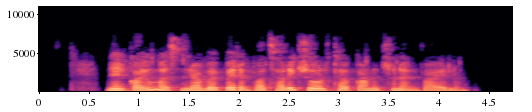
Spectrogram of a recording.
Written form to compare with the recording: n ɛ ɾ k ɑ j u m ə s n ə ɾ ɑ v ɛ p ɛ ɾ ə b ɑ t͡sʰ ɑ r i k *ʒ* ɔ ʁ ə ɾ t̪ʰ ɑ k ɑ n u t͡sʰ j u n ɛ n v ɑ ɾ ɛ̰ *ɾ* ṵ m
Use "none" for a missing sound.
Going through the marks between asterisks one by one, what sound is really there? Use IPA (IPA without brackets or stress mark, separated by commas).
ʒ, l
